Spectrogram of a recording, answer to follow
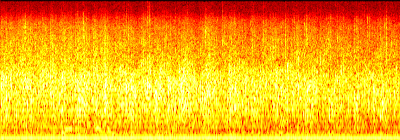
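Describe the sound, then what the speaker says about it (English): A live audience at a community opioid discussion breaks into sustained applause, dense steady clapping from many hands that holds at an even level throughout, with no speech over it. "he deserves a round of applause for that"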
